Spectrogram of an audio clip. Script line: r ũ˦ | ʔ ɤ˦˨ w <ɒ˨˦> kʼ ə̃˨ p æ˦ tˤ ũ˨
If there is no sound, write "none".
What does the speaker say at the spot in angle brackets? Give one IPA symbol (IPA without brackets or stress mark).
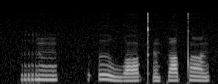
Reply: ɒ˨˦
